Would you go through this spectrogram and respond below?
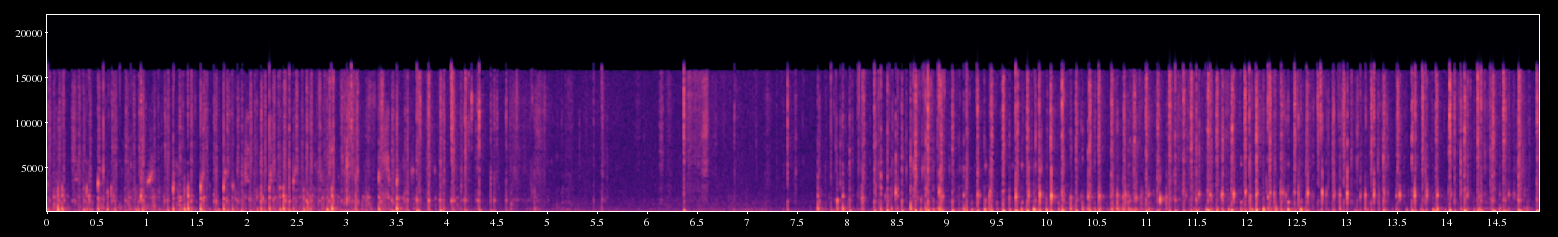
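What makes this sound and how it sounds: A small, hollow, empty white cardboard toilet paper tube is held in both hands close to the microphone and tapped rapidly with the fingertips, making dense, dull, low hollow taps with crisp bright clicks. The tapping quiets to sparse soft sounds midway, then returns more strongly, and faint mouth sounds may be mixed in.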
